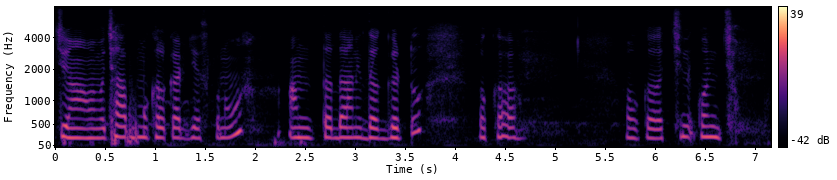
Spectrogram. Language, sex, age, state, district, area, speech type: Telugu, female, 45-60, Telangana, Yadadri Bhuvanagiri, rural, spontaneous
